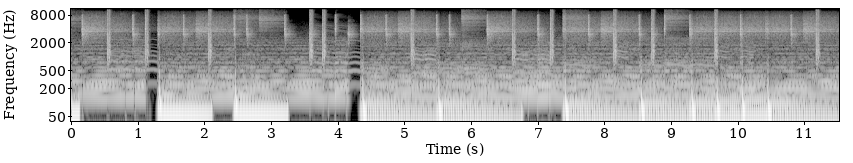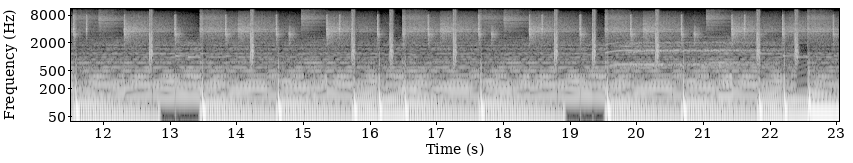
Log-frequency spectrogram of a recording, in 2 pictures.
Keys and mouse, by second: 2.3 r, 3.2 click, 3.4-4.0 middle drag, 4.1 click, 4.4-8.2 middle drag, 8.8 middle drag, 9.9-10.3 middle drag, 11.7-12.9 middle drag, 13.4-14.5 middle drag, 15.1 click, 15.9-16.7 middle drag, 17.7 middle click, 18.7-19.5 drag, 20.8-22.1 drag.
